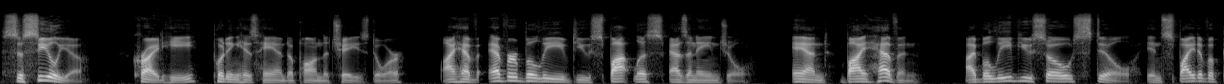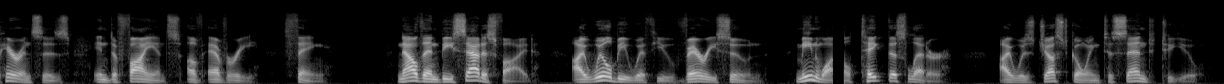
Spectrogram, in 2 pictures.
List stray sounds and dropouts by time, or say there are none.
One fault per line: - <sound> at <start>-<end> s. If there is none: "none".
- dropout at 20.6-20.7 s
